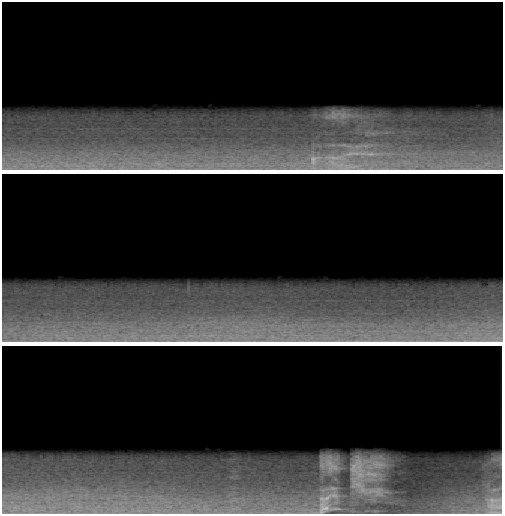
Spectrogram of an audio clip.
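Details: Steady room hiss with a brief sharp burst near the end, a single adult sneeze deliberately induced by tickling the nose with a plastic fork tip; sneeze.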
